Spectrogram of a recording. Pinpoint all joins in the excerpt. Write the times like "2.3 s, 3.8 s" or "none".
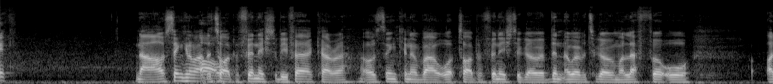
none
